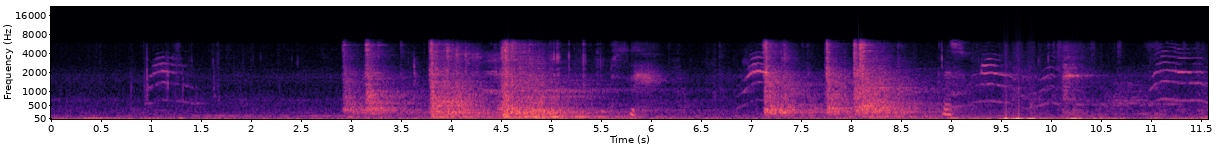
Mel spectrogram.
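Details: Shelter cat at an animal shelter in Idaho Falls, giving several short, arched, rising-then-falling meows at the start and again in a run toward the end, with a person talking softly and thumps in between.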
